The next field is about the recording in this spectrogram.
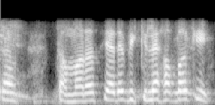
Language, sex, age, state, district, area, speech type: Odia, female, 45-60, Odisha, Sundergarh, urban, conversation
